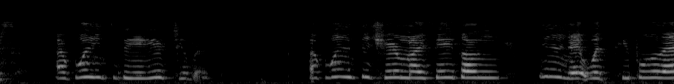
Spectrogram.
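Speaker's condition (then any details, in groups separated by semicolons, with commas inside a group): Cerebral palsy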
